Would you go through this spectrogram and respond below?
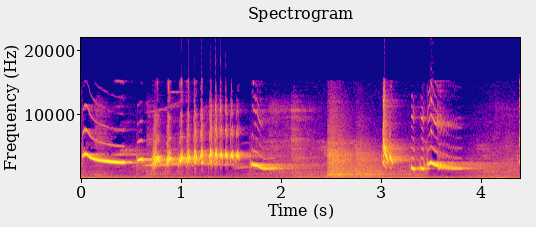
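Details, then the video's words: White-rumped shama roused to fight-sing: a clear falling whistle, then a fast stuttering trill of repeated notes, a pause with a soft hiss, and more sharp downslurred whistles. "kích lửa cho chòe lửa hót"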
